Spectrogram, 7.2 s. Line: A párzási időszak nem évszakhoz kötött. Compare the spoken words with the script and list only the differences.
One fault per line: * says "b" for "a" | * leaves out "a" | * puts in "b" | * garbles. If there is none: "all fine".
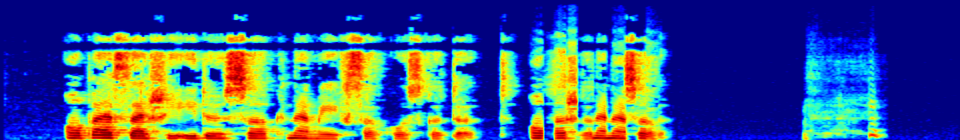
* garbles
